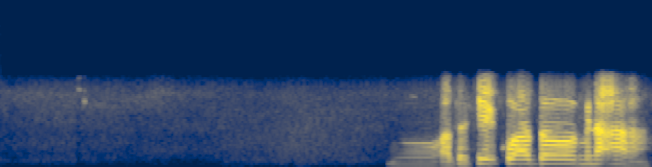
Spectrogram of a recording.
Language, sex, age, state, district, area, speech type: Santali, female, 30-45, West Bengal, Malda, rural, conversation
